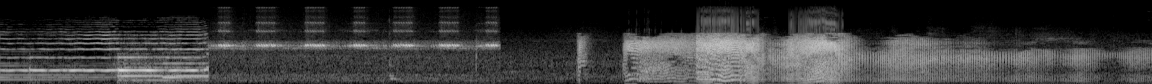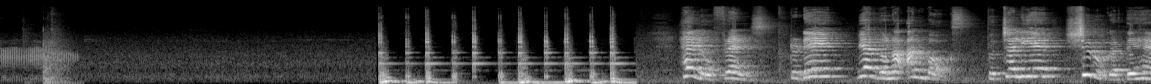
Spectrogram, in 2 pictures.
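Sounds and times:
crickets chirping: 0:02.1 - 0:05.0.

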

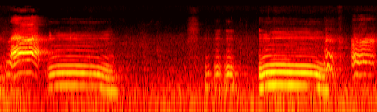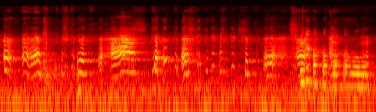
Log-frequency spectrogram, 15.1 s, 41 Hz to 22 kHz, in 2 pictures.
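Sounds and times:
baby crying: 0:00.1 - 0:01.2, 0:06.4 - 0:15.0.

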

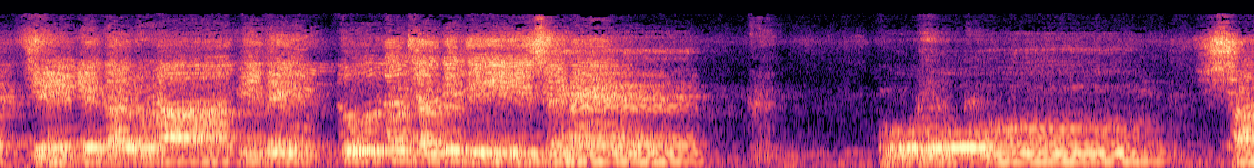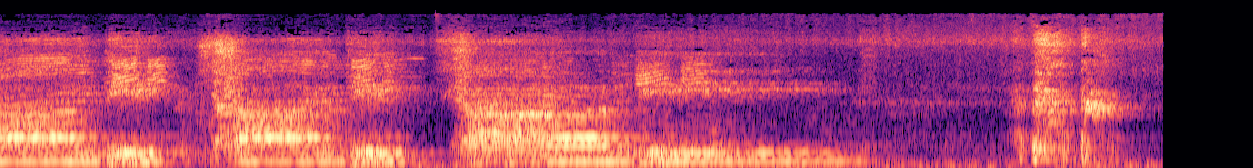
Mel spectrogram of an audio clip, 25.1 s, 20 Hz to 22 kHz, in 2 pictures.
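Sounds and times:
steady low drone: 0:00.0 - 0:24.2
man singing through microphone: 0:08.7 - 0:21.4.

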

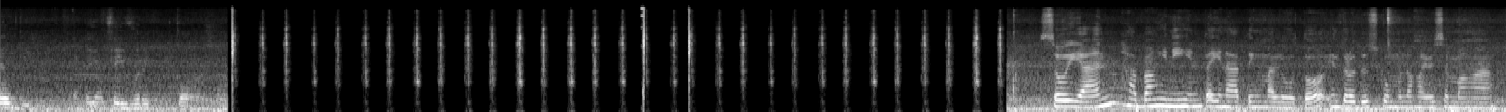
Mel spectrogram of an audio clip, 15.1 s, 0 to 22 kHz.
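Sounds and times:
clock ticking: 0:02.6 - 0:09.8.

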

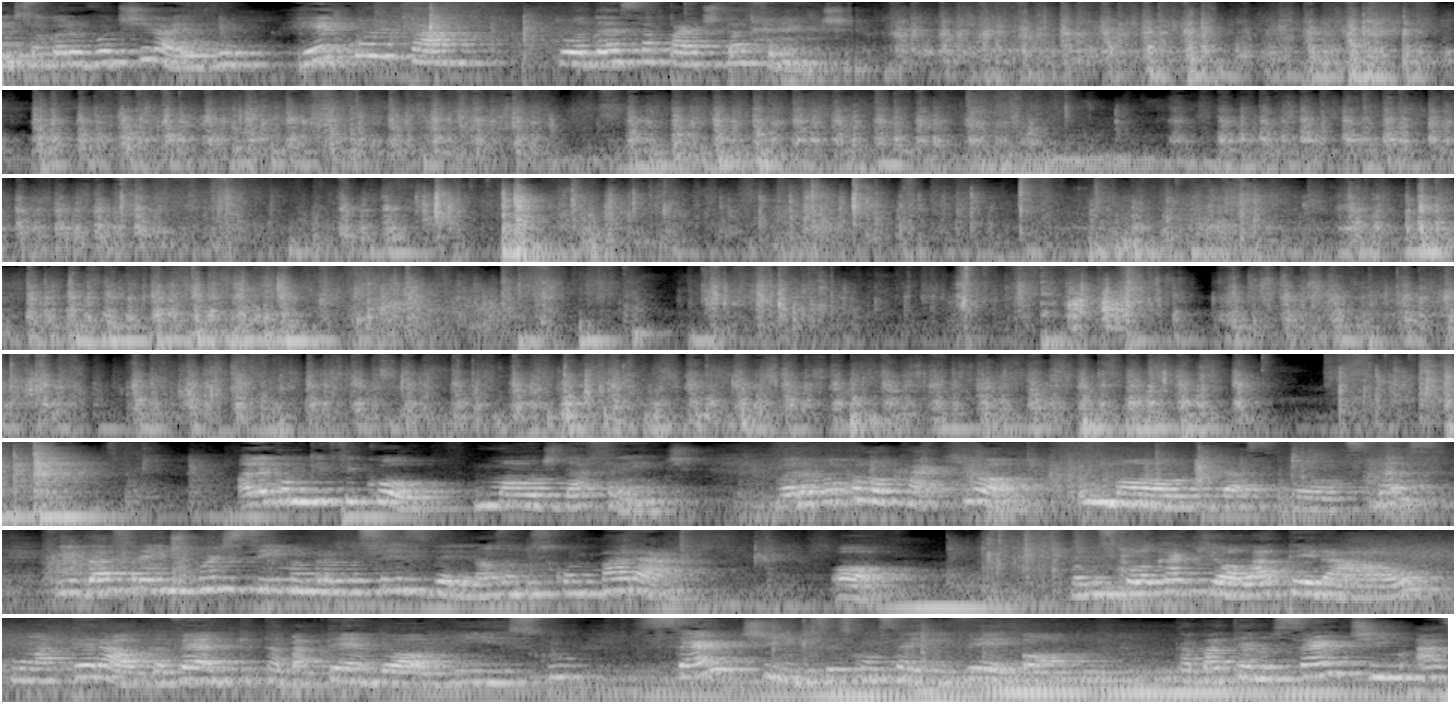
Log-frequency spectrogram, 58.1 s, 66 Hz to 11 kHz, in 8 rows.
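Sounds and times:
paper rustling: 0:01.7 - 0:03.0, 0:04.3 - 0:37.4, 0:40.4 - 0:45.6, 0:46.9 - 0:47.7, 0:48.3 - 0:49.6
scissors snipping paper: 0:04.3 - 0:12.2, 0:13.1 - 0:36.5.

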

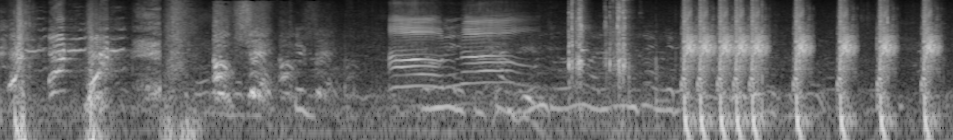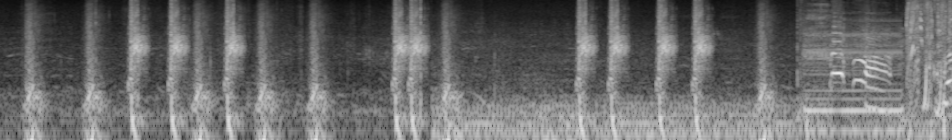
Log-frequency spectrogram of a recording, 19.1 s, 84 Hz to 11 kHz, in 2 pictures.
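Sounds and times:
sharp hand slaps: 0:06.8 - 0:09.4, 0:10.8 - 0:12.0, 0:13.5 - 0:13.8, 0:15.3 - 0:16.7.

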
